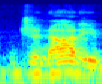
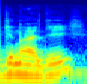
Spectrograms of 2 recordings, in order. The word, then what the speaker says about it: Gennady: area, and I've heard Gennady before pronounced with a G, but never with an H. G is kind of Russian notation of my name.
